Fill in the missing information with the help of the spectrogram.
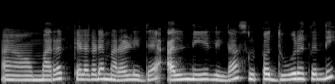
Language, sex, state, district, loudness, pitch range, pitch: Kannada, female, Karnataka, Shimoga, -14 LUFS, 215-245 Hz, 230 Hz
